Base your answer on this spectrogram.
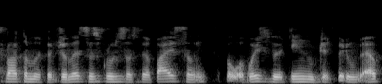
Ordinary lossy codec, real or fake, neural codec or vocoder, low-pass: MP3, 24 kbps; fake; autoencoder, 22.05 kHz, a latent of 192 numbers a frame, VITS, trained on one speaker; 7.2 kHz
